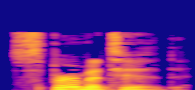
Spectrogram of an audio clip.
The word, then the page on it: spermatid: British English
